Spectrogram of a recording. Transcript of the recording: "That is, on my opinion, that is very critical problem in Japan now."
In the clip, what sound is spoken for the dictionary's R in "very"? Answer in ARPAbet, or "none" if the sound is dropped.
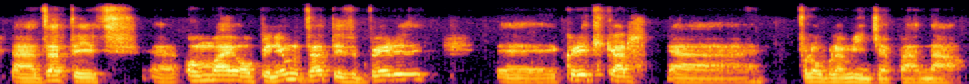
R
